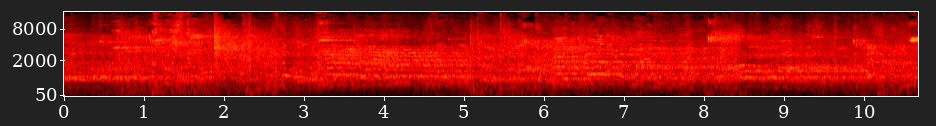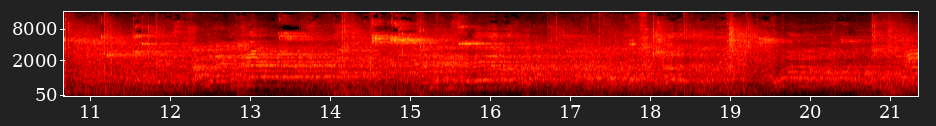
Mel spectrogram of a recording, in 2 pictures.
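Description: Sneakers squeak on a hard floor in an echoing hall.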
